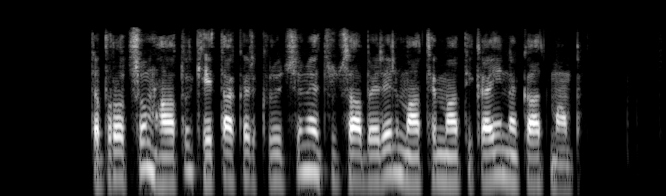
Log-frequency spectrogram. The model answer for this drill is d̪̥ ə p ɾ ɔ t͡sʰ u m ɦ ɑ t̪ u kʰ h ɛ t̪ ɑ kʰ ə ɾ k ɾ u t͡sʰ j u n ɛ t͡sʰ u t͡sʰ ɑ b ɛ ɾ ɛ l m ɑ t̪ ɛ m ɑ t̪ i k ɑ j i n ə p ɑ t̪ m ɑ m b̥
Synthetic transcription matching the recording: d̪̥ ə p ɾ ɔ t͡sʰ u m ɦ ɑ t̪ u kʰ h ɛ t̪ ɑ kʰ ə ɾ k ɾ u t͡sʰ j u n ɛ t͡sʰ u t͡sʰ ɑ b ɛ ɾ ɛ l m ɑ t̪ʰ ɛ m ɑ t̪ i k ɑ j i n ə k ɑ t̪ m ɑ m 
